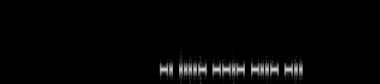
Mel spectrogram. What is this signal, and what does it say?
Morse code, heard as a keyed tone, about 49 wpm, 700 Hz. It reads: N4QXD
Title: USA Call Signs - 5 Characters - 50wpm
